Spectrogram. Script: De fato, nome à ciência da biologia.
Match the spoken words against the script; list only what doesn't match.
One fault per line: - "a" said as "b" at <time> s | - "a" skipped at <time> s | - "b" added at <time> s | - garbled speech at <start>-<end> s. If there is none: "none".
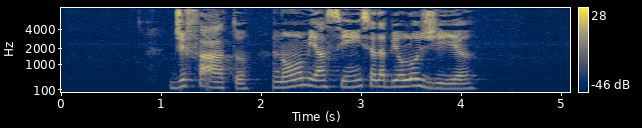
none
